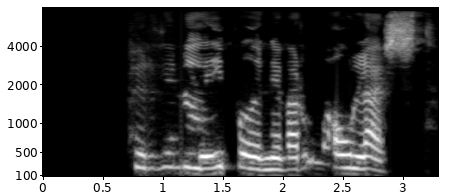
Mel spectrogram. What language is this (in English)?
Icelandic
